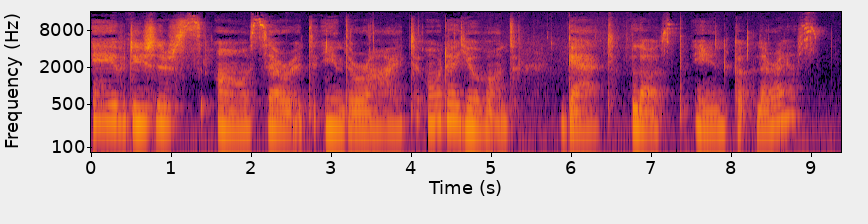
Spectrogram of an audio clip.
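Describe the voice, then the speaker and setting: A woman's medium-pitched voice at a very slow pace, with fairly even intonation and noticeable background noise. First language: Russian. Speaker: ASMR artist. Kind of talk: ASMR roleplay. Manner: soft-spoken, whispered.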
